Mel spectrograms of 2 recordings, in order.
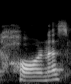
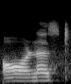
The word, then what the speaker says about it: honest: No, it is not hornest. It is honest. Honest. There H is silent.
